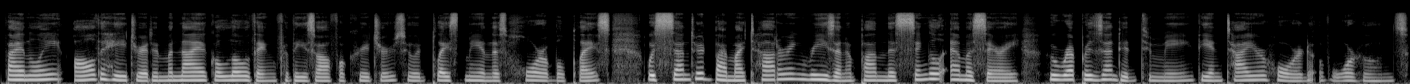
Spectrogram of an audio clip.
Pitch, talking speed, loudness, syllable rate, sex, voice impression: 190 Hz, 160 wpm, -21 LUFS, 5.3 syllables/s, female, feminine, adult-like, slightly relaxed, powerful, soft, raspy, calm, friendly, reassuring, elegant, slightly sharp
